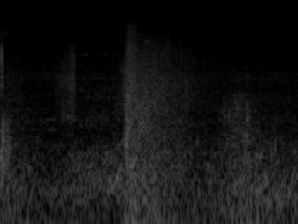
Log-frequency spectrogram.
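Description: A magical blast bursts with a bright rushing whoosh.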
